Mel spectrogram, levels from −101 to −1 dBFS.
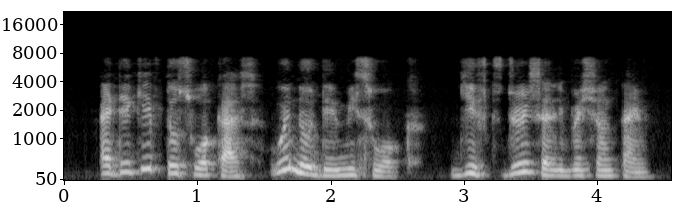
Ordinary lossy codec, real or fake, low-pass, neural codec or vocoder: none; fake; 7.2 kHz; codec, 16 kHz, 8 kbps, FreqCodec, smaller model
